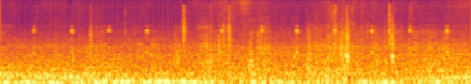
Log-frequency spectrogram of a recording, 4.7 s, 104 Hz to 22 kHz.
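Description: A 2012 Chevrolet Camaro SS's 6.2-liter LS3 V8 engine drones steadily while driving, a deep, continuous low rumble, loud and close, with faint clicks and ticks scattered above it.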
